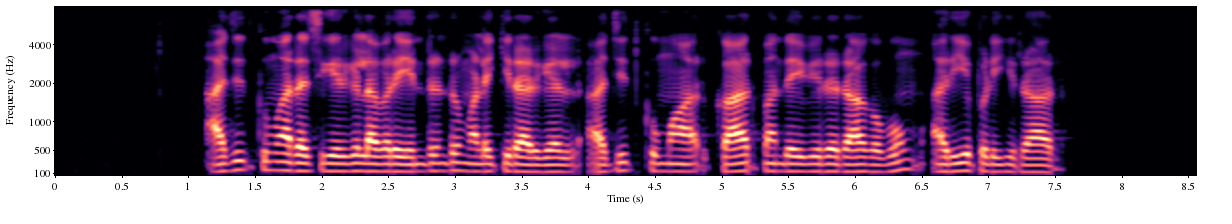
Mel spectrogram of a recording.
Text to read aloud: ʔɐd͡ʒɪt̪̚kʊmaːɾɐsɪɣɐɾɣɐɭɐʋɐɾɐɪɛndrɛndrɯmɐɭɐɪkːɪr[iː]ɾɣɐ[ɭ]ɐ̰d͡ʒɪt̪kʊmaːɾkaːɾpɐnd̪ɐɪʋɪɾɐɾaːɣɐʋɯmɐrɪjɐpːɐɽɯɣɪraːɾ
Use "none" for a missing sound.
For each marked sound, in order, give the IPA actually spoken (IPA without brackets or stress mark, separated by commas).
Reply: aː, ɭ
